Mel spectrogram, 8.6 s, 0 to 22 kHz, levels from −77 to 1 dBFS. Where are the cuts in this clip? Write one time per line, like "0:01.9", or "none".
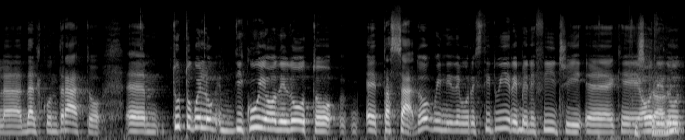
none

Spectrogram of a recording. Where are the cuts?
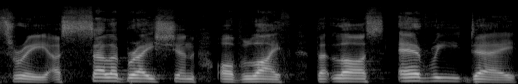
none

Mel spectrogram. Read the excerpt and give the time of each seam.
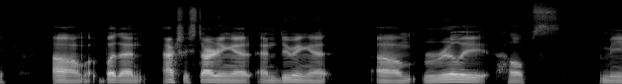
none

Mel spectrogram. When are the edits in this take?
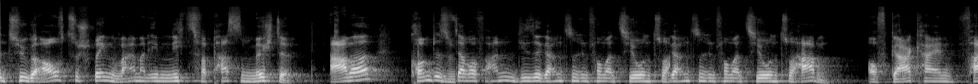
0:04.5
0:06.7

